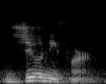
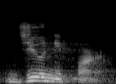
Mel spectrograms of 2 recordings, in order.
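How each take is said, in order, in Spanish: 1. La palabra empieza con un sonido 'y'. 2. La palabra empieza con un sonido 'y'.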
